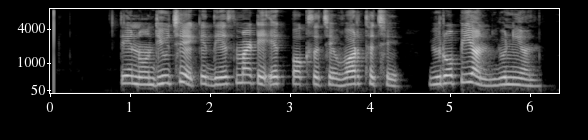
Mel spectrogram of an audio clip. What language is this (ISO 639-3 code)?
guj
